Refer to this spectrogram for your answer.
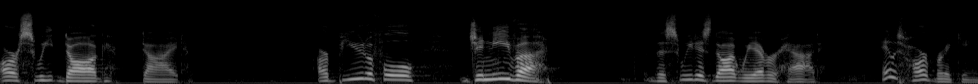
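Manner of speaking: voice strained, fighting to keep from crying. Telling the listeners that the family dog died, holding back tears. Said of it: "I'll see if I can get through this without crying".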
